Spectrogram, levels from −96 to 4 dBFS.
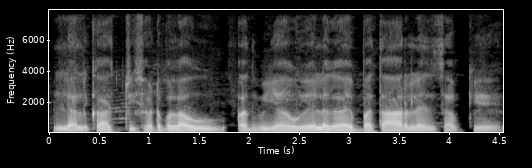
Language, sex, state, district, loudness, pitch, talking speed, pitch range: Hindi, male, Bihar, Lakhisarai, -17 LUFS, 105 Hz, 160 wpm, 105-110 Hz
